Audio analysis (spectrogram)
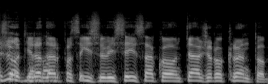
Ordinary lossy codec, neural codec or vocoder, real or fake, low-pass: MP3, 96 kbps; codec, 44.1 kHz, 7.8 kbps, Pupu-Codec; fake; 14.4 kHz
